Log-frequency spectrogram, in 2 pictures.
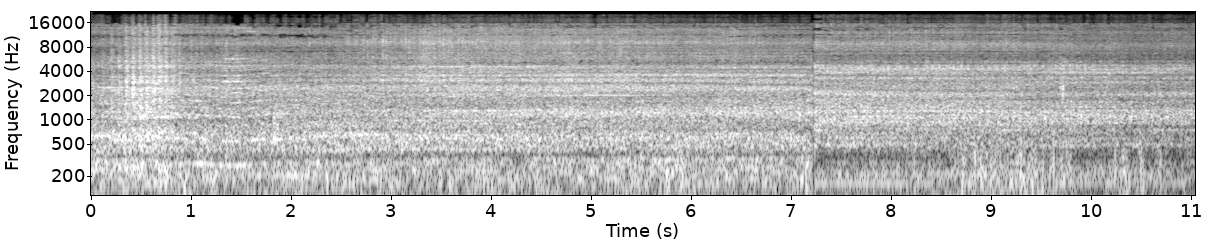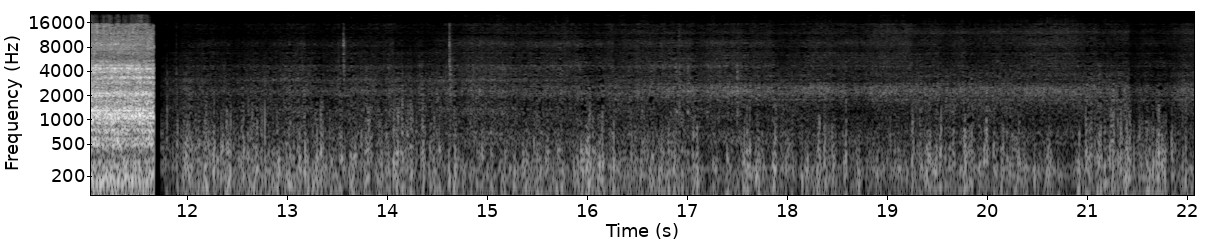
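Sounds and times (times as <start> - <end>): heavy diesel engine running: 0.0 - 11.7.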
